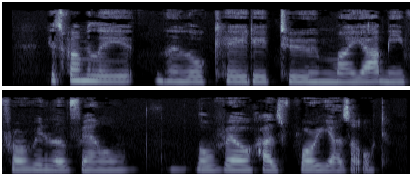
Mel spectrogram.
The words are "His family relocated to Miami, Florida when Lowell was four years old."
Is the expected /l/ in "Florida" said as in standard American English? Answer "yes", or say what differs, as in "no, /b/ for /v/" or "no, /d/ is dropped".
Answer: no, /l/ is dropped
